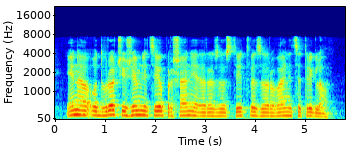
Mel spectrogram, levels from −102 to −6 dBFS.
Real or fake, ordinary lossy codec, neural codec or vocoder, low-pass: real; none; none; 7.2 kHz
